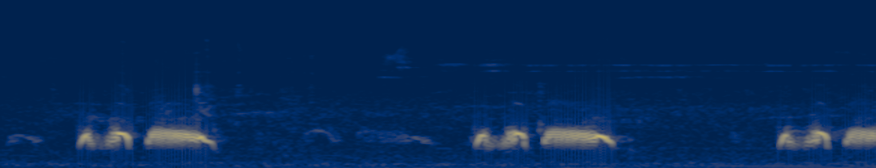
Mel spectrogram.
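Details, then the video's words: Decoy spotted dove calling to provoke rival doves into fighting. It gives low, mellow cooing phrases, each a quick double note then a longer drawn-out coo, three phrases about two and a half seconds apart, in quiet surroundings. "Chim Cu Mồi - cu gay kich boi nhanh noi gù hieu quả, cu gáy thúc đấu"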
